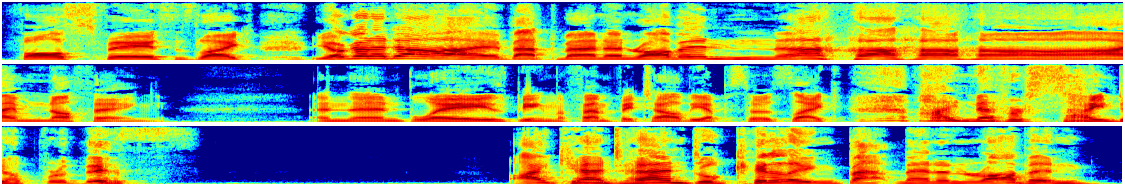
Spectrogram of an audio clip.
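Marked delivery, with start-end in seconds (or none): 1.5-6.4 hammed-up villain taunt with fake laugh; cartoonish gloating that sags at the end; mock villain gloating. 10.2-16.7 higher-pitched imitation of a distressed femme fatale; lightly hammed-up, higher-voiced protest; mock femme fatale.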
